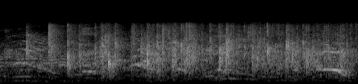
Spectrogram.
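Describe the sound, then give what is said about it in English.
Hands clapping during a church service, the claps quick and dense in a steady run throughout, with voices sounding over them. “Are you clapping your hands for Jesus?”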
